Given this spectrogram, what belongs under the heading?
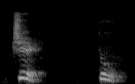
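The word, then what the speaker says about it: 制度: Saya masih dengar ada i ya. Jadi kayak 制度, makanya tadi saya minta ulang 制. Jadi dia 不是 i, tapi boleh coba lagi 制度.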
